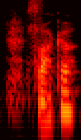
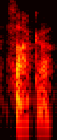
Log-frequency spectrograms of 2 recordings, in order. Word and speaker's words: Sokka: great characters it's funny soccer is great Sokka Sokka it's a pronunciation there's still a I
